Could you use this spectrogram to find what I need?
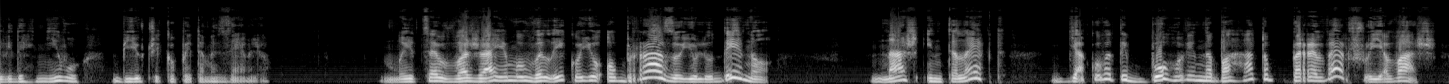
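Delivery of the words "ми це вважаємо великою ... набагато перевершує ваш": offended centaur. A narrator's reading. Magorian offended.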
